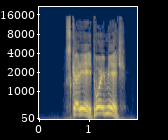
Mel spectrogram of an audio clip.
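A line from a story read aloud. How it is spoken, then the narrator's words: Shouted. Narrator (Russian): крикнул Рэндом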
